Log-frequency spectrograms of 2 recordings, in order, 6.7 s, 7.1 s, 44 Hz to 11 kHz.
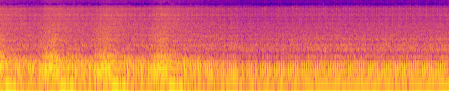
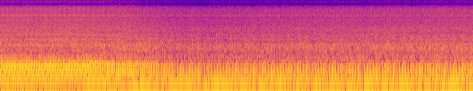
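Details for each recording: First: Triumph Hurricane X75 triple after refitting rebuilt carbs, richening pilot screws and correcting left carb adjustment, not fully warm; settles from blips to a fairly even steady idle with soft low beat, slightly rich. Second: Cold Triumph Hurricane X75 triple, rebuilt carbs just refitted, on throttle stop with choke on, pilot screws thought about 7/8 out: steady hum turning to lumpy, uneven tickover; carbs likely need tuning and richening, suspected not confirmed; uneven idle.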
